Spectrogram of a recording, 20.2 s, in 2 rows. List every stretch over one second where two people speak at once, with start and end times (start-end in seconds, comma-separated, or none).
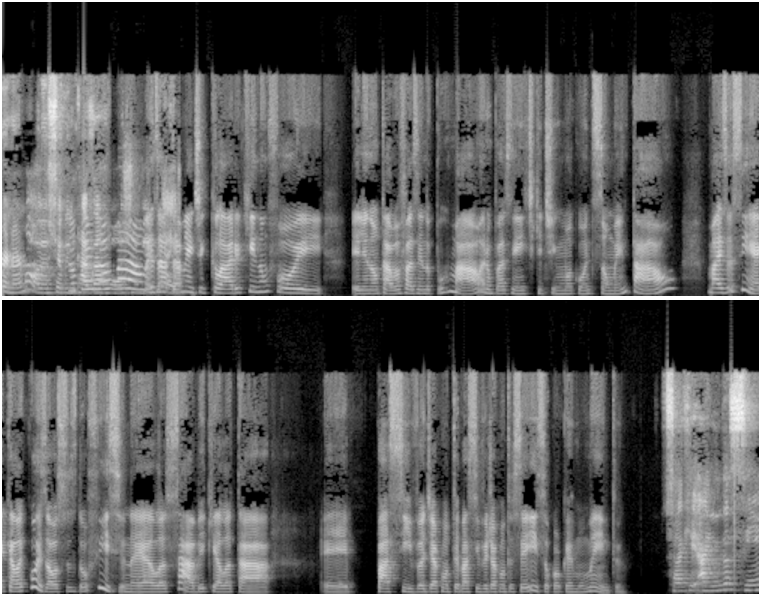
0.9-2.1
